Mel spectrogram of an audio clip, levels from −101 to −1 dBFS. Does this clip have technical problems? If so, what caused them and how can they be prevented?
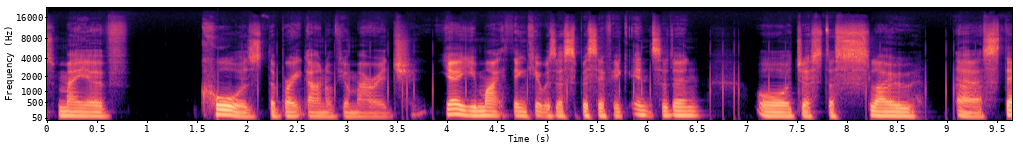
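Yes. A train of clicks runs from 1.95 to 9.3 s: about forty uneven pops, roughly 4.9 per second, about as loud as the speech, likely from interference or a faulty connection or power supply. They show as thin vertical broadband lines on a spectrogram and sharp spikes on the waveform. To prevent this, secure the cables and power, and keep the recording gear away from other equipment.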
